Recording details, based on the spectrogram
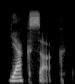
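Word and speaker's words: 약석: Yaksuk, pronounced Yaksuk, literally medicine and stone.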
